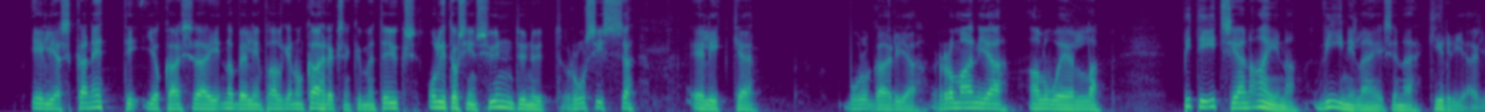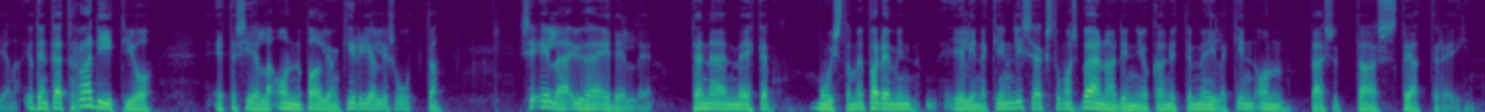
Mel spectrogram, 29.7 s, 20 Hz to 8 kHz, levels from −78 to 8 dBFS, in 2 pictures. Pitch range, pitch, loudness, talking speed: 105-130 Hz, 115 Hz, -21 LUFS, 95 wpm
